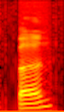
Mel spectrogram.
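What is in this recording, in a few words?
"ben" Chinese, second tone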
